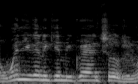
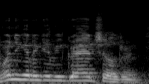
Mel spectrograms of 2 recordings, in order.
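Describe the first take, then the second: First: High-pitched, quick mock nag; a lightly hammed-up nagging mom; nagging mother. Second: Higher, quick mock nagging again at the same pitch; nagging mother repeated. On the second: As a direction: keep hammering the nag, high and fast. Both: Mother pestering her son about grandchildren, high quick nag. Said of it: "the mother start messing with the big guy".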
